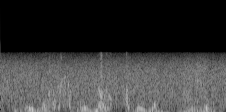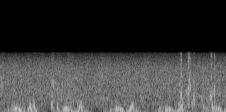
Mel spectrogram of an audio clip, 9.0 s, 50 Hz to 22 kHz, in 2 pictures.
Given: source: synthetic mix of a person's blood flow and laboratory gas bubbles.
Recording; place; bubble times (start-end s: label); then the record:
Doppler ultrasound of blood flow; precordium
0.82-1.46 s: bubbles
1.58-1.67 s: bubbles
1.91-2.24 s: bubbles
2.45-2.61 s: bubbles
2.64-2.69 s: bubbles
4.52-4.57 s: bubbles
4.72-4.96 s: bubbles
5.08-5.26 s: bubbles
5.49-5.97 s: bubbles
6.04-6.12 s: bubbles
8.05-8.46 s: bubbles
8.51-8.84 s: bubbles
From the record:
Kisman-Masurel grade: 333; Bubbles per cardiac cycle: rolling drumbeat, 9 or more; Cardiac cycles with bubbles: 50 to 99%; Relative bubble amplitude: loud (0.450 to 0.775); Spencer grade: 3 (all of the cardiac periods contain showers or single bubble signals, but not dominating or overriding the cardiac motion signals); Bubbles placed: anywhere in the cardiac cycle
